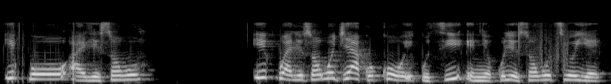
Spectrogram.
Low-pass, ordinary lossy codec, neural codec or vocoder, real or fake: 7.2 kHz; none; none; real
